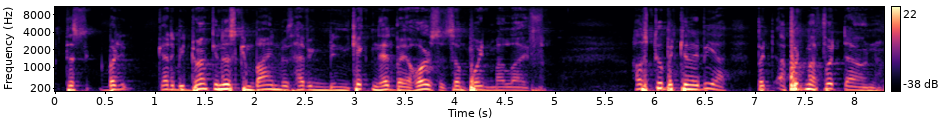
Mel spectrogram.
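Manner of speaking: normal talking voice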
